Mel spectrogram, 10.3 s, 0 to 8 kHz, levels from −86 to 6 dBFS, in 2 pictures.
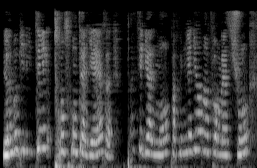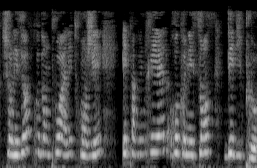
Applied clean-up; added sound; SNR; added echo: neural mask model DeepFilterNet 3.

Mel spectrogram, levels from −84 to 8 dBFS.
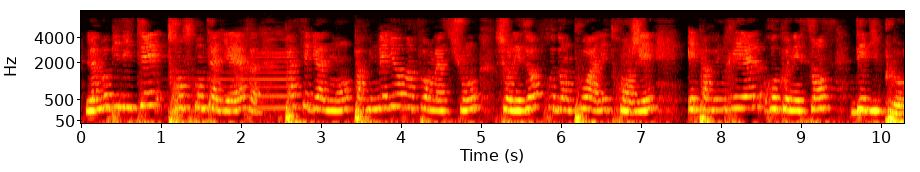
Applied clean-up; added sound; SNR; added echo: none; Bowed string instrument; 20 dB; reverberation time 0.2 s.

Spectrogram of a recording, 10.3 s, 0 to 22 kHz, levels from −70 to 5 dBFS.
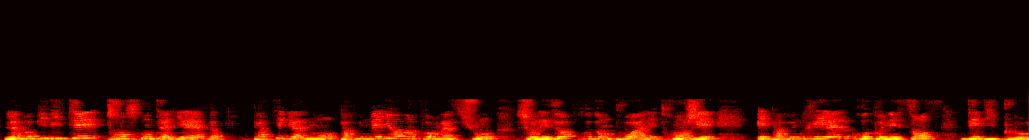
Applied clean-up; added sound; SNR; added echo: neural separator model SepFormer DNS4.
